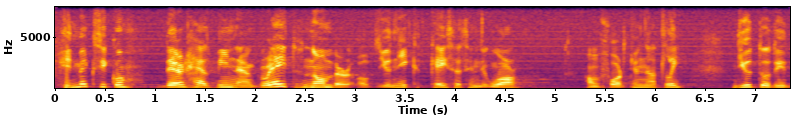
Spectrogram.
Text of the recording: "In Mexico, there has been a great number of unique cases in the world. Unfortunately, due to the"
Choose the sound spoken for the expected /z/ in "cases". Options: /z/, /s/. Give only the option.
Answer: /s/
